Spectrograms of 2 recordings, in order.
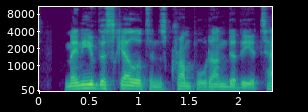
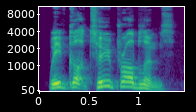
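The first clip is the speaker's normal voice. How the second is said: slow, higher, louder voice; urgent warning; 9 semitones higher, 7 dB louder than usual. A narrator's reading. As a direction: lay it out tensely. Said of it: "Derville said".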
